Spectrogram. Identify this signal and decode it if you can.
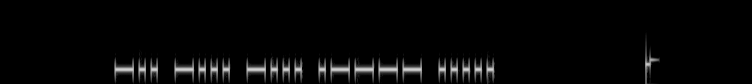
Morse code, heard as a keyed tone, about 20 wpm, 700 Hz. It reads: DBB15
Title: Five Challenging Letter-Number Combinations 20wpm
